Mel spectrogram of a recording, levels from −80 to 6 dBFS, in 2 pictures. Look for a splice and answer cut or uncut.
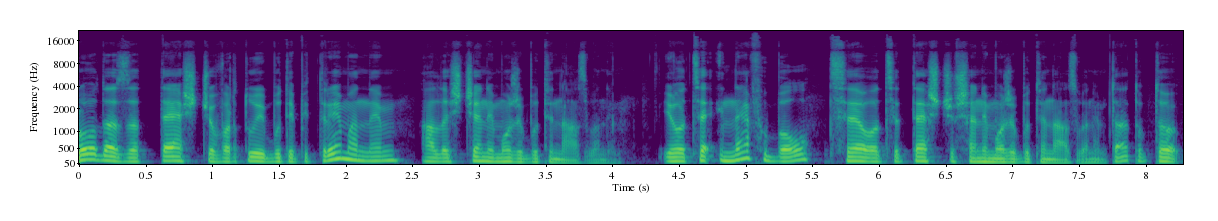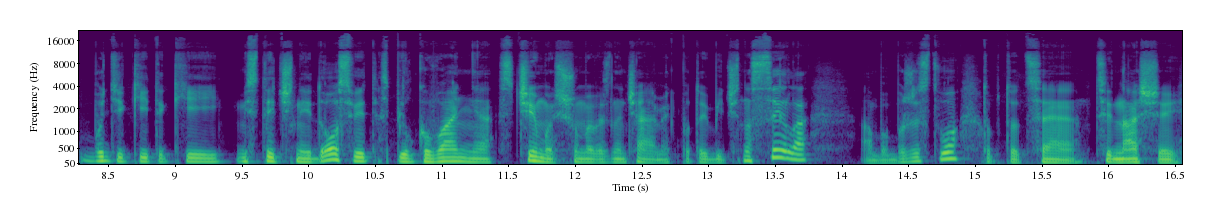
cut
